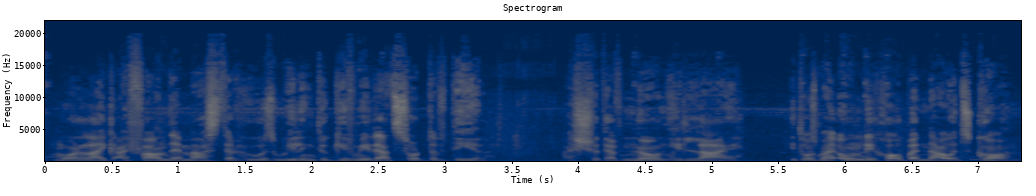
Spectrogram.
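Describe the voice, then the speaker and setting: A man's voice: medium pitch, animated, a little fast, a bit bright, lightly acted. An actor playing a downtrodden, world-weary enslaved man in a video game, speaking with earnest feeling. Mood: weary, resigned. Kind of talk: dramatic video game acting.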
